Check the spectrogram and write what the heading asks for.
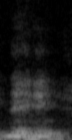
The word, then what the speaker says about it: Nagy: How do you pronounce this? Nagy, who is a long-time Downriver resident.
